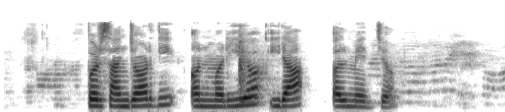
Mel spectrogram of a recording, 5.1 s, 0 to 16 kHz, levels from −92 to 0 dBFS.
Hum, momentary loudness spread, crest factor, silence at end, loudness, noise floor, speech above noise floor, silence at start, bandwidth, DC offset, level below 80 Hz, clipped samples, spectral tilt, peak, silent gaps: none; 11 LU; 18 dB; 1.1 s; -17 LUFS; -51 dBFS; 35 dB; 0.9 s; 7.6 kHz; under 0.1%; -66 dBFS; under 0.1%; -4.5 dB/octave; -2 dBFS; none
